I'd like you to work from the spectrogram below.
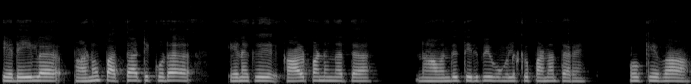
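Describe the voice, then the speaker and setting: A woman playing a kind young man who gently coaxes his aunt in a family drama skit. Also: lowish voice, monotone, moderate pace, close to an everyday voice. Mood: coaxing. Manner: gentle, coaxing.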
